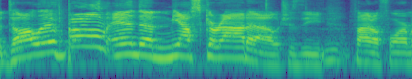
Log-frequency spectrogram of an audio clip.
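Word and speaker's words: Meowscarada: live boom and the miascarado which is the final form of spaghettito I really feel like they were just starting with their syllables just sound it out it's meows scarves masquerade yeah there you go so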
